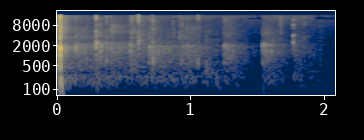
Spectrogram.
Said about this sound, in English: Come on, we can clap.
